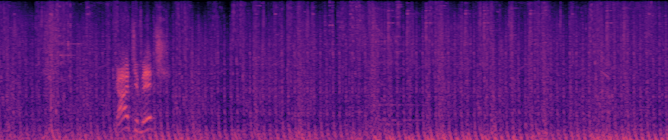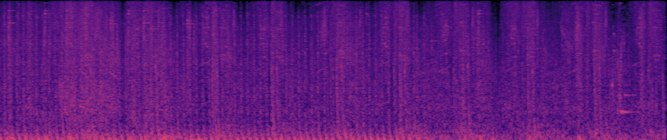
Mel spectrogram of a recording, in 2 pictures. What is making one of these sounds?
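Game weapons fire and explode rapidly.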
